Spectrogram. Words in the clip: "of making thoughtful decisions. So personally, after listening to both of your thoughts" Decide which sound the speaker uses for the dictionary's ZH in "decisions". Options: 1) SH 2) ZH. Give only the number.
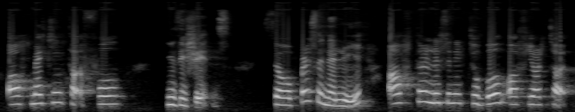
1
